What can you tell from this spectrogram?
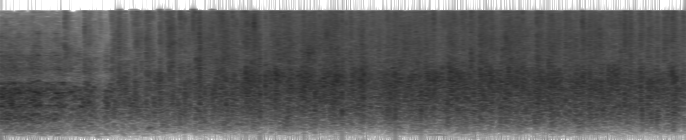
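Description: Live comedy audience applauding steadily after a punchline: dense, even clapping throughout.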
